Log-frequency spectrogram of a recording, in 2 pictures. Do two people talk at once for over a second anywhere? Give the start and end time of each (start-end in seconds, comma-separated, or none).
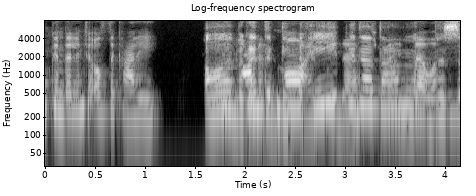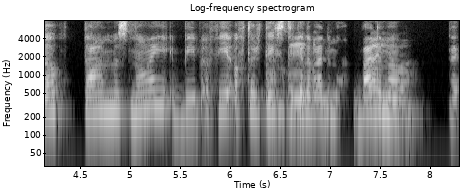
1.7-4.0, 6.3-7.8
